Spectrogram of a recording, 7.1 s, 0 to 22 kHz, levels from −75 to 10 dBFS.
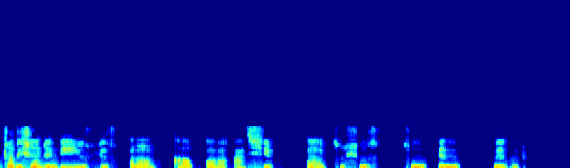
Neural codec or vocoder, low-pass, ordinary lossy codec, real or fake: vocoder, 22.05 kHz, 80 mel bands, HiFi-GAN; 5.4 kHz; MP3, 24 kbps; fake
